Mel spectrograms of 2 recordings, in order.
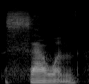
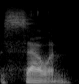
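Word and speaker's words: Samhain: And its original name is sin. I will spell it. It doesn't it doesn't sound anything like it's spelled uh in English sin.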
